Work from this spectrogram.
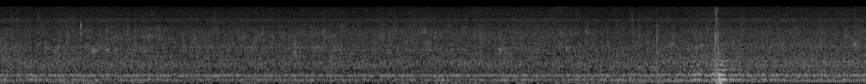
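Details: Swarm of Apis mellifera honey bees being captured in a backyard in Campo Grande. A continuous droning hum of many wings, even in loudness, with a short sharp tap near the end.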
